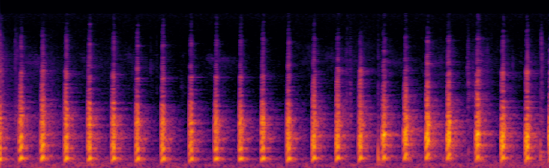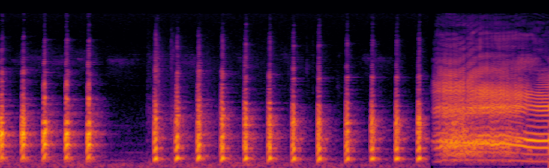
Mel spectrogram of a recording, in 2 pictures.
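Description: Chicken clucking in a rapid, even series of short clucks, about four to five a second, with a brief pause a little past the middle. In the last second a sheep begins a long bleat with a quavering pitch.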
